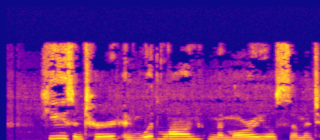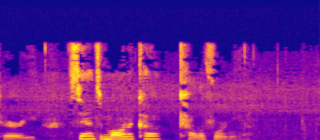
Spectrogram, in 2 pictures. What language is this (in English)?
English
